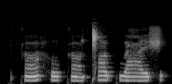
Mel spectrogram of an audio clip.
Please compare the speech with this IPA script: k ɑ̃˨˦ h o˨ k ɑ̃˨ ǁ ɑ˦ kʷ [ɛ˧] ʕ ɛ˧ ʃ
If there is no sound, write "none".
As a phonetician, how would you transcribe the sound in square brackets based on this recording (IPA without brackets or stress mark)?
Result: ɛ˧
